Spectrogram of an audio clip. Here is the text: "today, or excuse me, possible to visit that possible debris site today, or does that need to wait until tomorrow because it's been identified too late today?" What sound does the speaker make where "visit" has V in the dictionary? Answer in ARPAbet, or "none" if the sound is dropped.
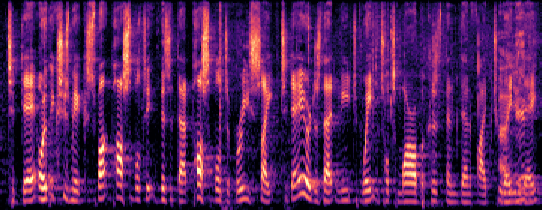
V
